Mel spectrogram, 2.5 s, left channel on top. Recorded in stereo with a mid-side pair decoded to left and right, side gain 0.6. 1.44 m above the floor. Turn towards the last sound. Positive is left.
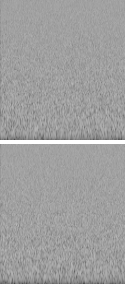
No sound to turn to.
